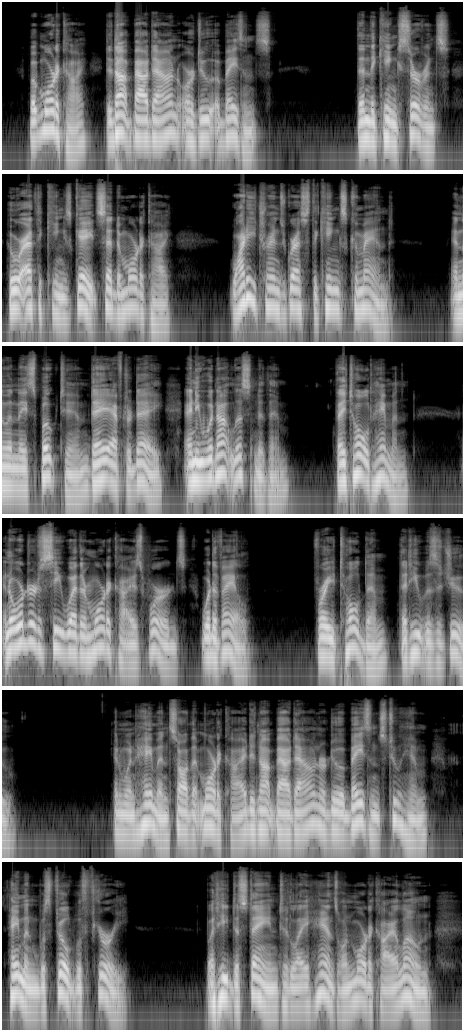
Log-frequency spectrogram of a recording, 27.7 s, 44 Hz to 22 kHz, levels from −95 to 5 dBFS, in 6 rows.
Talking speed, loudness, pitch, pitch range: 205 wpm, -16 LUFS, 120 Hz, 95-155 Hz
